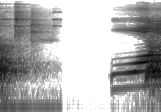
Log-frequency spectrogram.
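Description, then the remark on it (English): Dog barking in two loud bursts separated by a short silence, the second bark more drawn out and tonal. “Yeah, we're letting the dogs out on this guy.”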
